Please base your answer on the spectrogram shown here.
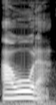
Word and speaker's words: ahora: Ahora, ahora. This is a great word / expression to learn in Spanish because people say it all the time. Ahora, ahora. Remember, the H sound is silent in Spanish, and this means now or in a minute.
